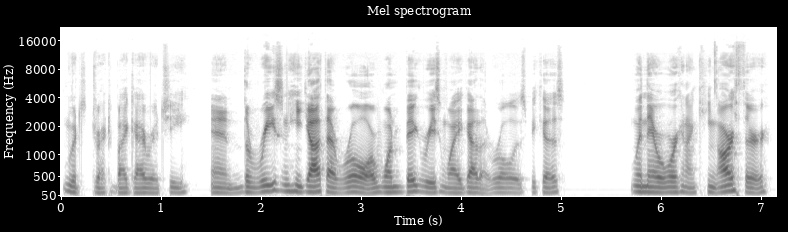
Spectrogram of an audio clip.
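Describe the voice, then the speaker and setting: A man's voice: mid-range voice, fairly even intonation, quick pace, a little mellow, dry recording. A man co-hosting a podcast, retelling a film plot in a rambling way with lots of fillers. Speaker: podcast co-host. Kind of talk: casual chat.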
